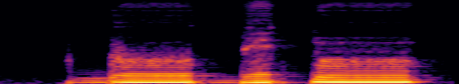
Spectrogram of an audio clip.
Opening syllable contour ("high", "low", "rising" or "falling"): low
